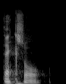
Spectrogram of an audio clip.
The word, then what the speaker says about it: Texel: Ik spreek het ook uit als Bruxelles, net als Texel. – Texel. Ja, daar ben ik het mee eens. – Ik heb nog nooit een X als een X uitgesproken. Jij? Of was een S bedoel ik, Texel.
